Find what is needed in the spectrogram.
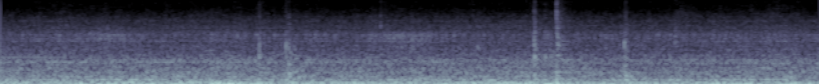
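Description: Steady low road and engine rumble of a car driving in town, heard from inside the cabin, with a faint steady hum and a few light clicks.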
